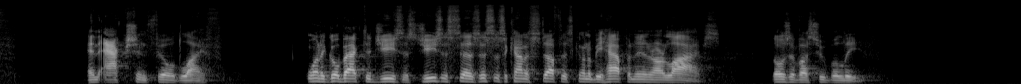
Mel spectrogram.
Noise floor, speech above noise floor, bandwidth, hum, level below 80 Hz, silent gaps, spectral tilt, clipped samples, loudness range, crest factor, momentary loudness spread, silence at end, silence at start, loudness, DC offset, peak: -76 dBFS; 47 dB; 17.5 kHz; 60 Hz at -65 dBFS; -76 dBFS; none; -4.5 dB/octave; under 0.1%; 4 LU; 26 dB; 10 LU; 1.6 s; 0 s; -29 LUFS; under 0.1%; -4 dBFS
